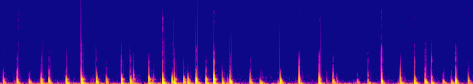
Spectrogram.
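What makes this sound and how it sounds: Long acrylic nails tap and scratch across the flat face of a round, solid cork trivet. The result is a quick, uneven run of soft, dull, low thuds that die away almost instantly, with faint scratchy texture between the taps.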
